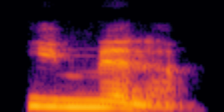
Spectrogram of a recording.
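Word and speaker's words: Jiménez: Kelly did you see her name is pronounced he Menna Thank You boom yes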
